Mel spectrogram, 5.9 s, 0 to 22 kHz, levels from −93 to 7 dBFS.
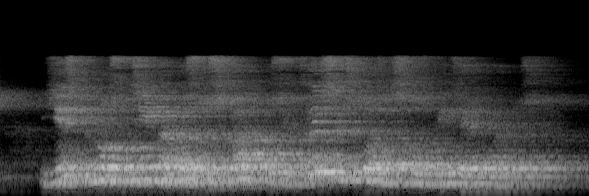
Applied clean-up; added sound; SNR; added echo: none; none; none; reverberation time 2.1 s.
